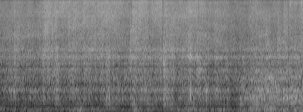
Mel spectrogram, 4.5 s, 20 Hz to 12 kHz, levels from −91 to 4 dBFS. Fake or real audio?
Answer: fake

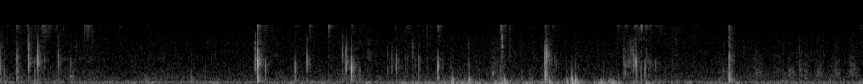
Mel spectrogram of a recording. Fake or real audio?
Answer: real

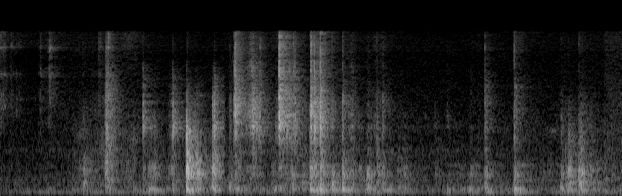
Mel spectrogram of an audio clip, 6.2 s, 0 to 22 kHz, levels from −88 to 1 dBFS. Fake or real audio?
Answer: real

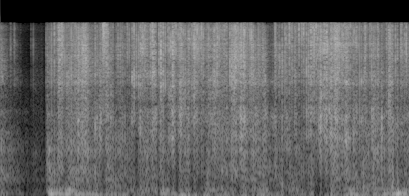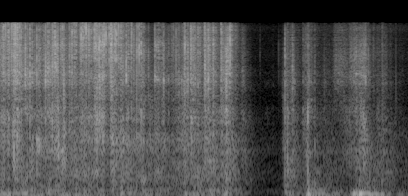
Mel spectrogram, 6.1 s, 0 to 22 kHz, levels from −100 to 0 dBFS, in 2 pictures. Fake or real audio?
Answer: fake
